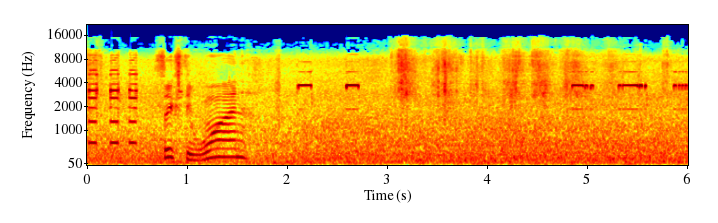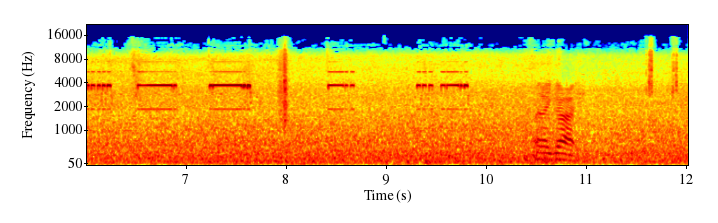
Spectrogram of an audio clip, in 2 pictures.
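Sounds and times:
high steady beeps: 0.0 - 0.6, 2.1 - 2.8, 4.8 - 7.8, 8.4 - 9.9
sand scraping: 3.0 - 6.8.

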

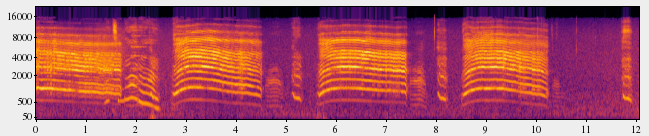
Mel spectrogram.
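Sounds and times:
parrot cries: 0.0 - 2.0, 2.7 - 10.4
parrot yelps: 2.7 - 5.0, 5.6 - 7.8, 8.5 - 10.4.

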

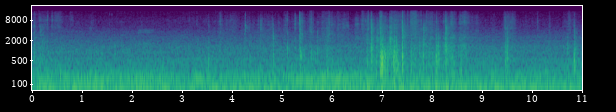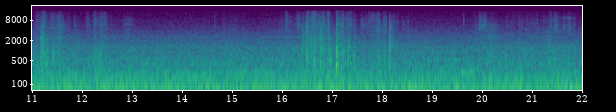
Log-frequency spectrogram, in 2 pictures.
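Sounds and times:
paper rustling and crinkling: 0.0 - 0.6, 3.4 - 9.7, 10.6 - 12.6, 16.0 - 18.4, 20.0 - 22.0.

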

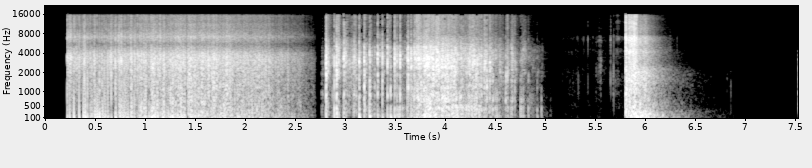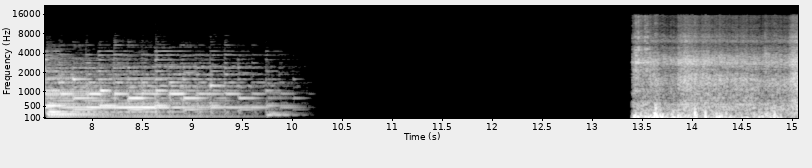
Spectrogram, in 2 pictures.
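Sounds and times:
firecrackers crackling: 0.2 - 5.0, 5.6 - 6.7, 13.4 - 15.0
firework burst: 5.8 - 6.5, 13.4 - 15.0.

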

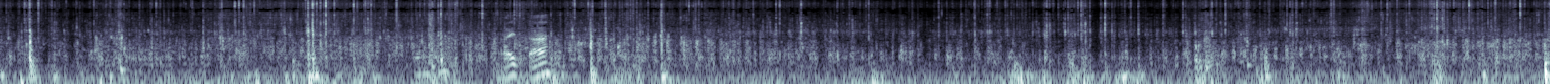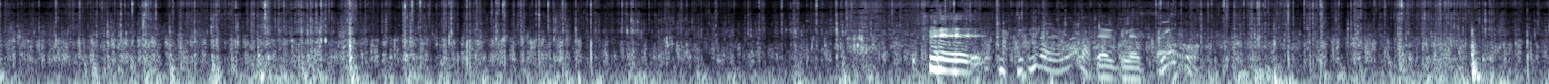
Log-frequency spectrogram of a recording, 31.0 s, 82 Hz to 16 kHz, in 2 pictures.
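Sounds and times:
seawater splashing off a net: 23.7 - 30.9.

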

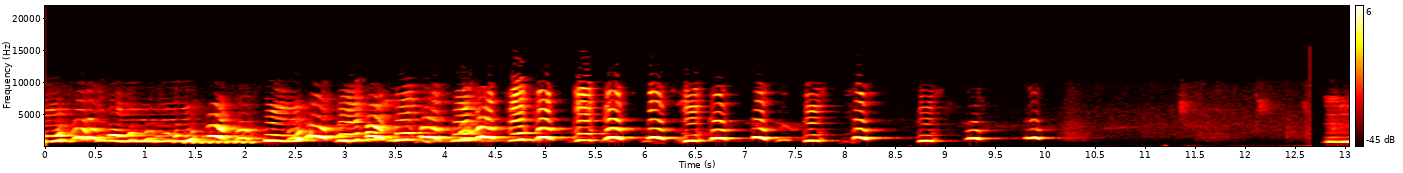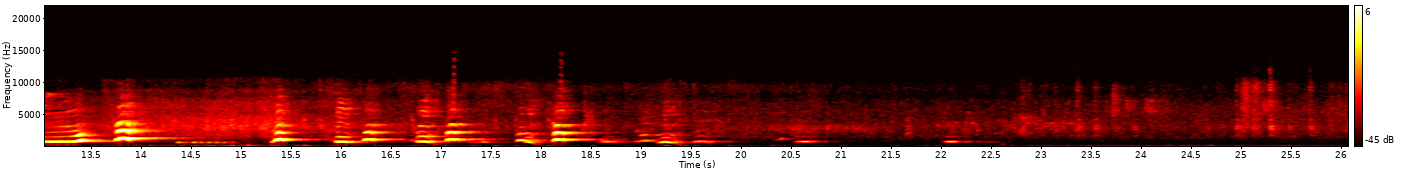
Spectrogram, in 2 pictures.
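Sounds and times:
gibbon whooping calls: 0.0 - 10.1, 12.8 - 21.0, 22.0 - 22.8.

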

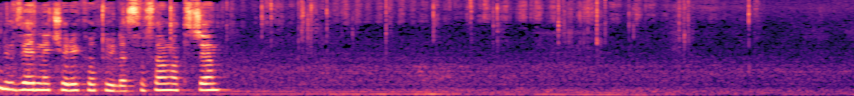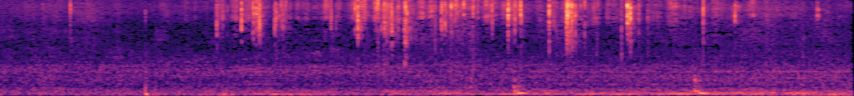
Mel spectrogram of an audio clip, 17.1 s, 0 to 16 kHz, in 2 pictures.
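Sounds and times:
seeds ticking on baking tray: 0.9 - 7.7.

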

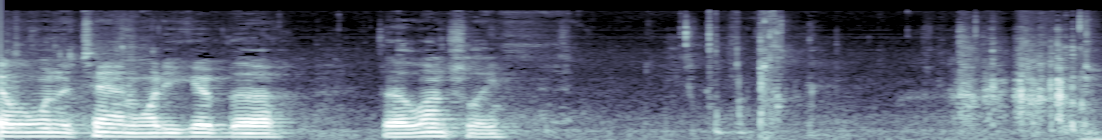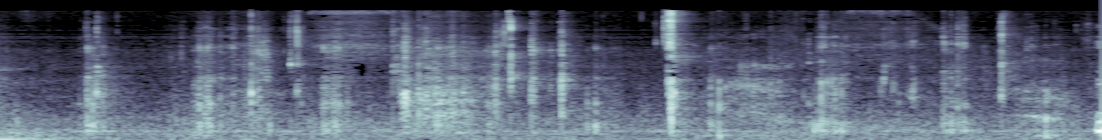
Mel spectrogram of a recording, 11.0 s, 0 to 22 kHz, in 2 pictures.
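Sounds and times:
chewing crunchy chips: 3.4 - 11.0.

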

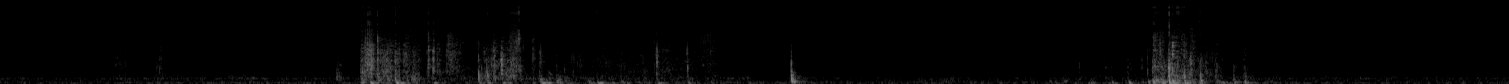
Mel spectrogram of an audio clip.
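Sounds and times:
cat scuffling on mats: 3.4 - 7.4.

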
